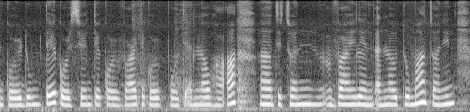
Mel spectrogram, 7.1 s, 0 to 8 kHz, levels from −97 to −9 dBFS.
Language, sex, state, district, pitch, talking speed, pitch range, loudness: Mizo, female, Mizoram, Aizawl, 200 Hz, 230 wpm, 195-205 Hz, -16 LUFS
